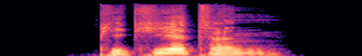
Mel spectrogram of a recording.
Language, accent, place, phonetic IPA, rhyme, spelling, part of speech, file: German, Germany, Berlin, [piˈkiːɐ̯tn̩], -iːɐ̯tn̩, pikierten, adjective, De-pikierten.ogg
- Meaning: inflection of pikieren: 1. first/third-person plural preterite 2. first/third-person plural subjunctive II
